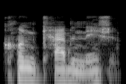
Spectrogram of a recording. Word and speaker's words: concatenation: It's called you pronounce it concatenation.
